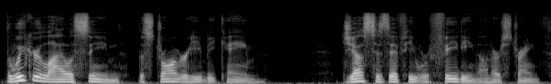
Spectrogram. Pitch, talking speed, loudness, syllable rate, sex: 105 Hz, 185 wpm, -21 LUFS, 5.5 syllables/s, male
